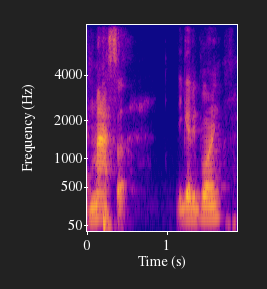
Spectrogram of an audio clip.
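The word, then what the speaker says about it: Marse: It's saying it's like saying massa, not master.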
